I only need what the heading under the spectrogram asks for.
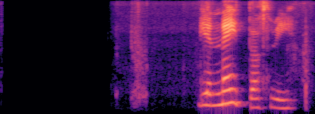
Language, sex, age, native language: Icelandic, female, 8, Icelandic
